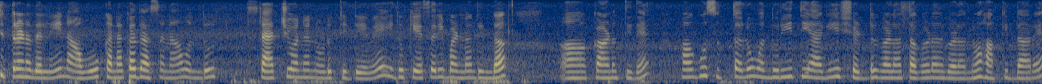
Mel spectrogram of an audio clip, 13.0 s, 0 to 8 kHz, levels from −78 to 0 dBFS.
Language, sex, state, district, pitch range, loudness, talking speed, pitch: Kannada, female, Karnataka, Dakshina Kannada, 230-265 Hz, -27 LUFS, 85 wpm, 245 Hz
